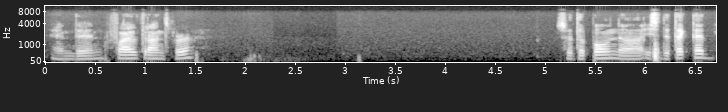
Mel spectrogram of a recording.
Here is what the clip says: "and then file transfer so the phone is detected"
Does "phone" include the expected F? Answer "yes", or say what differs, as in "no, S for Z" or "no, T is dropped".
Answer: no, P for F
